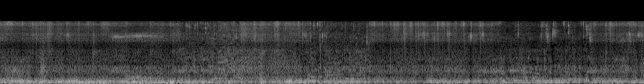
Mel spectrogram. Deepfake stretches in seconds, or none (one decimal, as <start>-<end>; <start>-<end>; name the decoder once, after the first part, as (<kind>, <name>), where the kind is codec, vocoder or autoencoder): 0.0-1.8 (codec, ZipCodec); 2.4-3.1; 3.7-5.0; 5.9-6.4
